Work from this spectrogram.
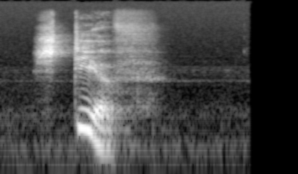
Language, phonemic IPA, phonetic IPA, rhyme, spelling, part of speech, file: Dutch, /stirf/, [stirf], -irf, stierf, verb, Nl-stierf.ogg
- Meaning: singular past indicative of sterven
